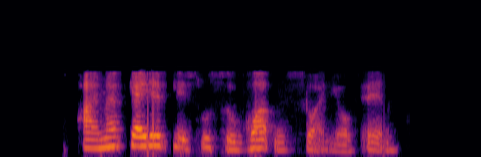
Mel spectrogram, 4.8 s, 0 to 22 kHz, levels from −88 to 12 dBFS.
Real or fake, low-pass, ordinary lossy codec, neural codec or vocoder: fake; 7.2 kHz; AAC, 16 kbps; codec, 24 kHz, 0.9 kbps, WavTokenizer, medium speech release version 1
